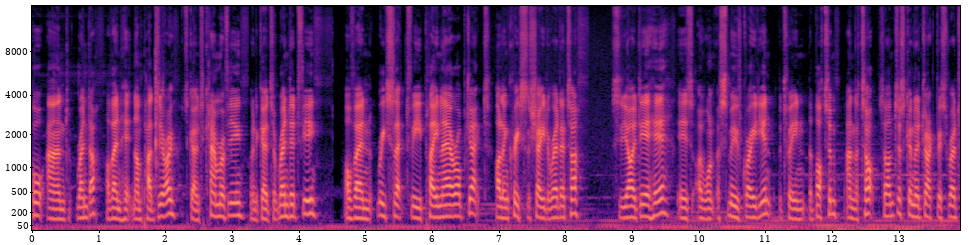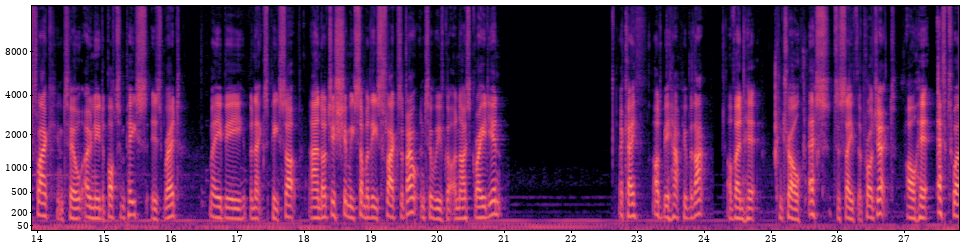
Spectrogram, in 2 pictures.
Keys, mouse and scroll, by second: 1.9 KP_0, 3.7 drag, 4.5 scroll up 2, 4.6 click, 6.9 right click, 7.0 click, 8.3 scroll up 2, 8.5-9.4 middle drag, 13.3 click, 18.0-21.3 drag, 21.3 click, 21.5 click, 21.6-22.3 drag, 22.4 click, 22.6 scroll down 2, 24.1 scroll down 2.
